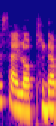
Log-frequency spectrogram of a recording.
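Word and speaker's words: Psilopsida: इसमें P silent होता है इसे इसलिए साइलोप्सिडा पढ़ते हैं।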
